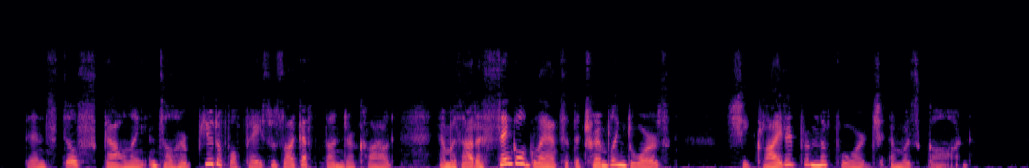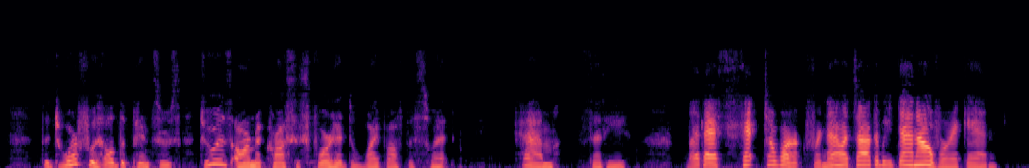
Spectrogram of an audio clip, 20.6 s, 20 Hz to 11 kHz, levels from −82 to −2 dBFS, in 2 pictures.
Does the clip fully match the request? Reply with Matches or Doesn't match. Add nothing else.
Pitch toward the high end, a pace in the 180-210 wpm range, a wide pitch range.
Matches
